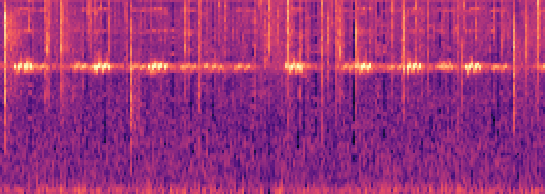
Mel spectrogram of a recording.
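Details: A high cricket chirp pulses repeatedly beside a sunset lake, briefly pausing midway, while a nearby bonfire crackles with sharp pops and a steady low roar.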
